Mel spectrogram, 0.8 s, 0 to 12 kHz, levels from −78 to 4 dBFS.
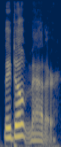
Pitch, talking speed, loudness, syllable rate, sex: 205 Hz, 220 wpm, -17 LUFS, 5.6 syllables/s, female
